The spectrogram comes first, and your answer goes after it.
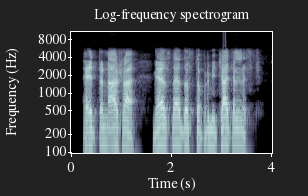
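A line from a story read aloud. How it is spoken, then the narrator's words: Old man's snort. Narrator (Russian): хмыкнул дед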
